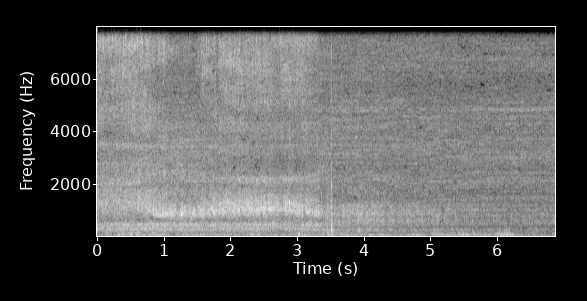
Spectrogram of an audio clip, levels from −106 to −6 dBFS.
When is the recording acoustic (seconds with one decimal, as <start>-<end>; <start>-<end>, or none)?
0.0-2.6; 3.3-6.9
